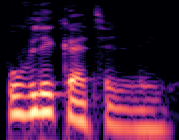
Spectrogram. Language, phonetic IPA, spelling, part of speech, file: Russian, [ʊvlʲɪˈkatʲɪlʲnɨj], увлекательный, adjective, Ru-увлекательный.ogg
- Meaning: fascinating, engrossing, enthralling, exciting, intriguing, absorbing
